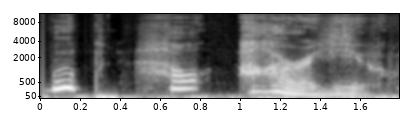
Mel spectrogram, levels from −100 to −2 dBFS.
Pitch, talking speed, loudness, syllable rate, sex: 170 Hz, 135 wpm, -16 LUFS, 3.2 syllables/s, male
